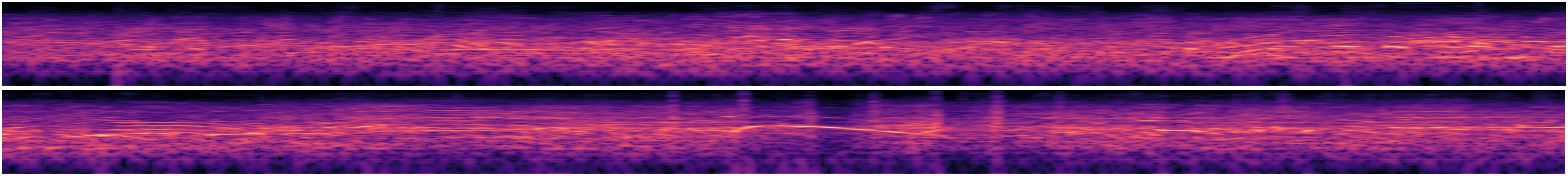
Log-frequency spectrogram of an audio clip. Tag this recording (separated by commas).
Whispering, Hubbub, Screaming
